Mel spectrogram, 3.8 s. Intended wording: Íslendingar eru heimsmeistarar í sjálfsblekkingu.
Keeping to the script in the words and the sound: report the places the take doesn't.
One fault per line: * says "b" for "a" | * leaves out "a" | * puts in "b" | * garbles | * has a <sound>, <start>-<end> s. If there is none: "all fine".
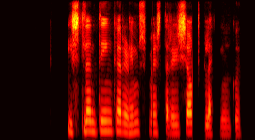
* leaves out "eru"
* has a dropout, 2.9-3.0 s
